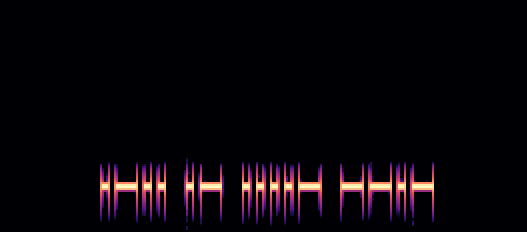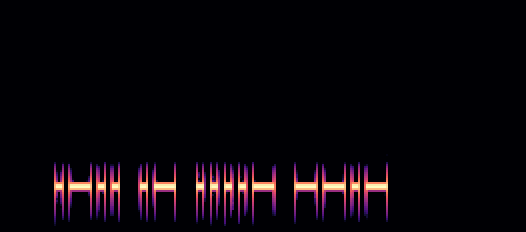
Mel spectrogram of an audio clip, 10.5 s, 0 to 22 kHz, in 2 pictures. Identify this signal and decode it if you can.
Morse code, heard as a keyed tone, about 17 wpm, 700 Hz. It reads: LA4Q LA4Q
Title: DXCC-100 Call Signs - 4 Characters - Repeated 2x - 17wpm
